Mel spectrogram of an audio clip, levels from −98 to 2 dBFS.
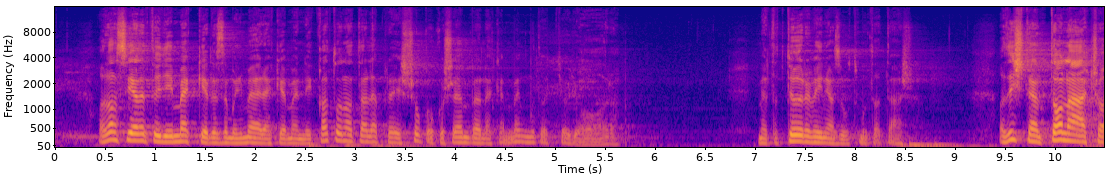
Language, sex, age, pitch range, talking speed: Hungarian, male, 60-79, 115-175 Hz, 155 wpm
